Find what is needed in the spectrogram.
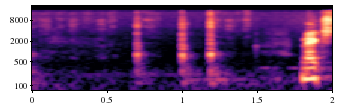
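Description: Stylus writing on an interactive display board as a word is handwritten: a few faint taps and light scrapes of the tip on the screen.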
